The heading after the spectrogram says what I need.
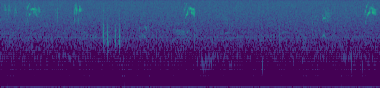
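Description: A yellow wagtail gives thin, high, sharp single calls at irregular gaps, about five in eight seconds, with a few lower chirps in between against faint outdoor hiss.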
